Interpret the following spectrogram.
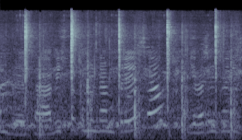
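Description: Jump rope skipping, the rope slapping the dirt ground in a steady rhythm of about two sharp strikes a second.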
